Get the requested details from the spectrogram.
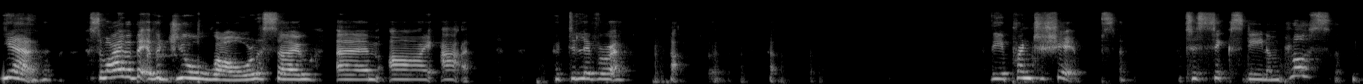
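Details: Adult woman who stammers; stammering.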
